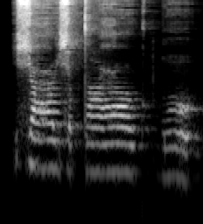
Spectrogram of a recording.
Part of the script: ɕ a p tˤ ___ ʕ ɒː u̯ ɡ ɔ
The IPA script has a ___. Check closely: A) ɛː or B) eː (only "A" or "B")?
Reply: A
